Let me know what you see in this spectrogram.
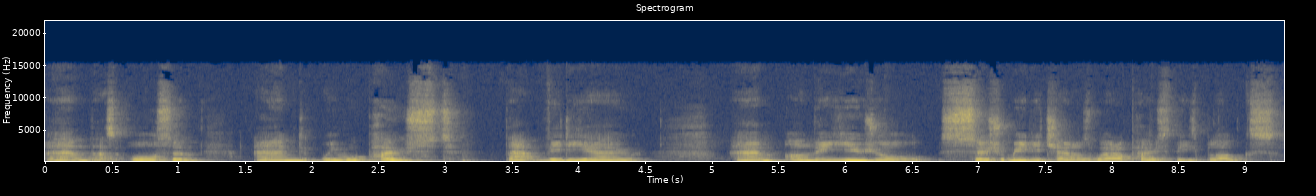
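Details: Adult man who stammers, recorded during recovery after Starfish Project stammering therapy; his speech was much more severe before therapy; stuttering (stammering).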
